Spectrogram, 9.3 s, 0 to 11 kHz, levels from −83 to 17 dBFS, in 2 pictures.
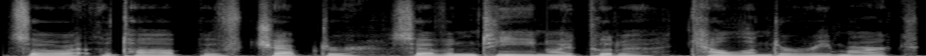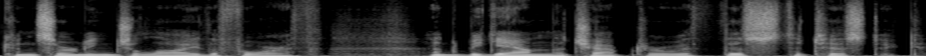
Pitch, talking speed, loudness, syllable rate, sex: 125 Hz, 150 wpm, -18 LUFS, 4.3 syllables/s, male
